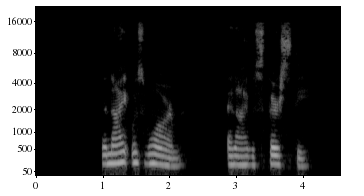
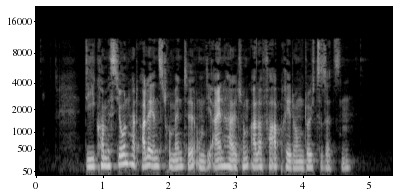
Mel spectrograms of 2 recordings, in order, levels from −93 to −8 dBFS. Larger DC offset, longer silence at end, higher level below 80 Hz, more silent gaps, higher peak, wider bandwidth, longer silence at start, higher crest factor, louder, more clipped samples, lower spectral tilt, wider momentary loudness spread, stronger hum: neither; second, 0.5 s vs 0.65 s; second, -86 dBFS vs -66 dBFS; first, 2.41-2.85 s vs none; second, -28 dBFS vs -8 dBFS; first, 16 kHz vs 11.5 kHz; first, 1 s vs 0.75 s; about the same, 20 dB vs 24 dB; second, -44 LUFS vs -31 LUFS; neither; about the same, -5 dB/octave vs -4.5 dB/octave; first, 14 LU vs 11 LU; neither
